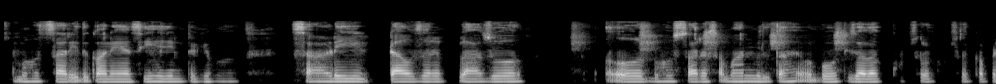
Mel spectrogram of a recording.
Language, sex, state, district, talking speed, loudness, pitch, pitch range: Hindi, male, Uttar Pradesh, Jyotiba Phule Nagar, 150 wpm, -18 LUFS, 130 Hz, 130-135 Hz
